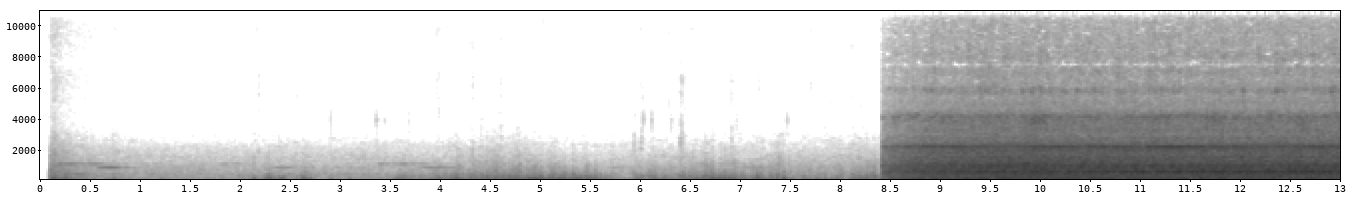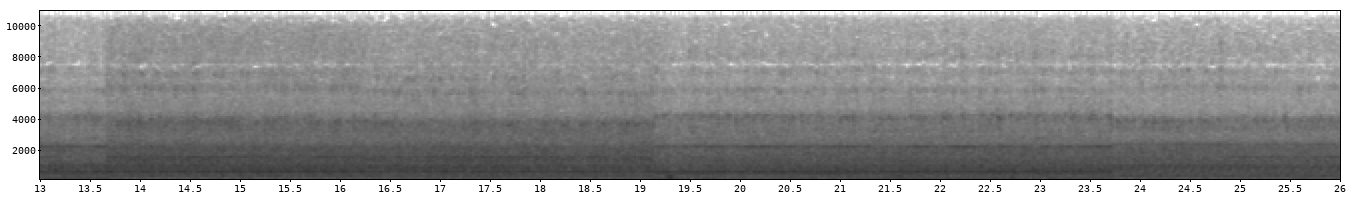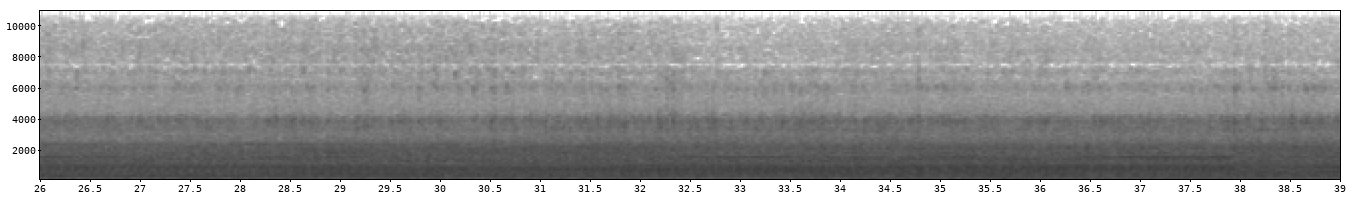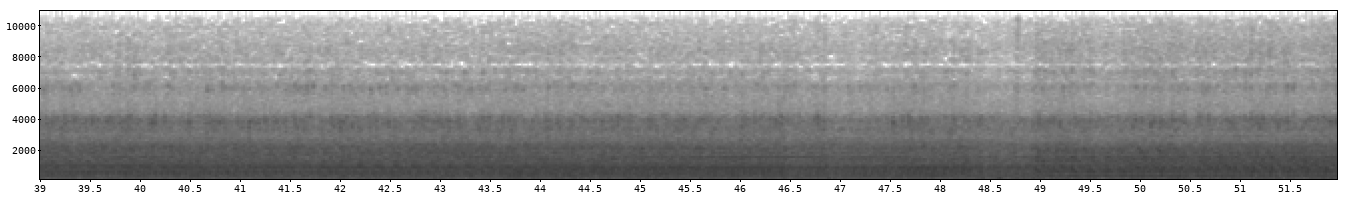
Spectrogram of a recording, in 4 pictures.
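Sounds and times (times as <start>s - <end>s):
diesel train engine idling: 8.4s - 51.9s.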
